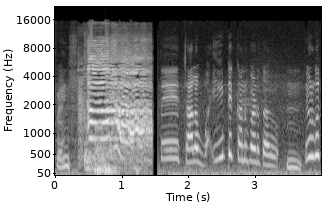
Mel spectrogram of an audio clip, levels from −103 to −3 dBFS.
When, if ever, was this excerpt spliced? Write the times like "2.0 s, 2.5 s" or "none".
1.6 s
